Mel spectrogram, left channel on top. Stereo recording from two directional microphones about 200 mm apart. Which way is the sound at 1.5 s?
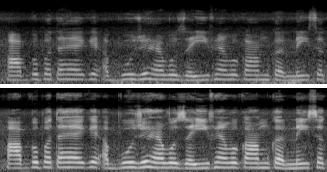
20° right (ahead or behind).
